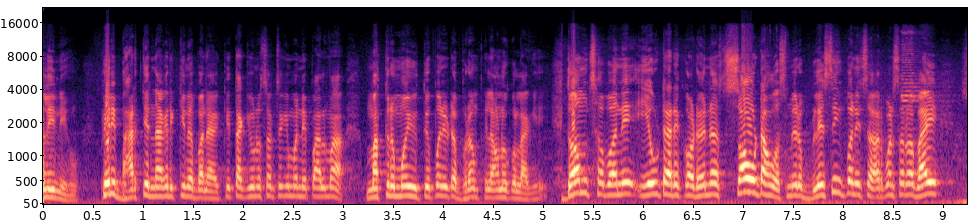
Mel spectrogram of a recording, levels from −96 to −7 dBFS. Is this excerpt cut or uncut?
cut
